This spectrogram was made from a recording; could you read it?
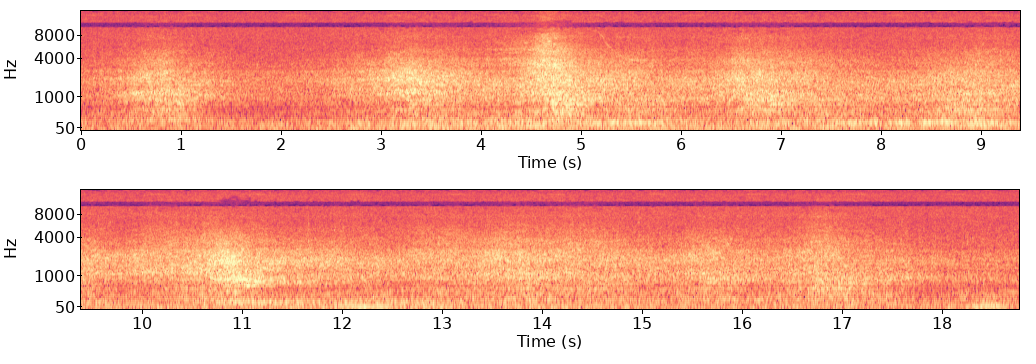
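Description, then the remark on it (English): Steady road noise with the broad whoosh of a car moving along, swelling and easing in a few soft waves over a continuous rumble, without any talking. “Driving past here.”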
